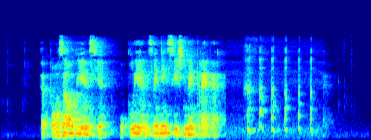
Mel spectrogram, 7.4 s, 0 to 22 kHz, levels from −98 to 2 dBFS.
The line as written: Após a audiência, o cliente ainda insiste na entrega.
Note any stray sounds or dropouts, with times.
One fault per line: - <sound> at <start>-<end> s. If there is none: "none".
- laugh at 4.9-6.4 s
